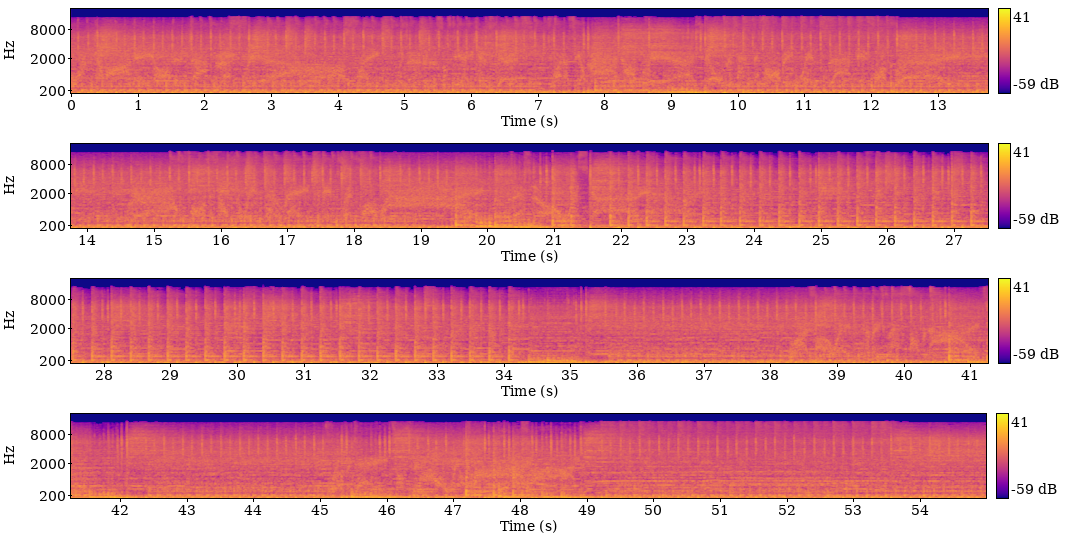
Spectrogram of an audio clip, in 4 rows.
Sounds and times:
Guitar: 0.0s - 54.9s.

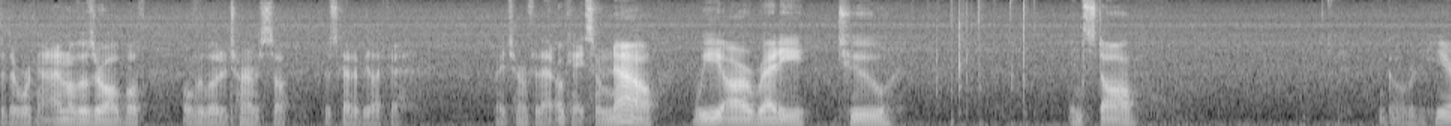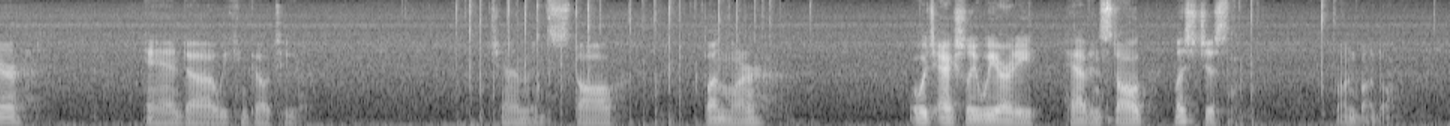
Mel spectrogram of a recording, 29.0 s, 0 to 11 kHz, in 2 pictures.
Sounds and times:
Speech: 0.0s - 4.1s, 5.0s - 9.0s, 10.7s - 11.4s, 13.8s - 14.9s, 16.0s - 17.6s, 19.4s - 20.8s, 21.6s - 22.2s, 23.6s - 26.9s, 27.9s - 28.5s
Computer keyboard: 9.4s - 10.4s, 19.0s - 22.7s, 26.8s - 28.2s.

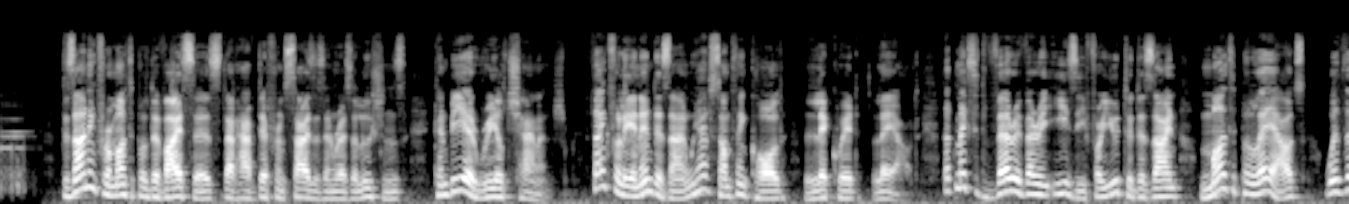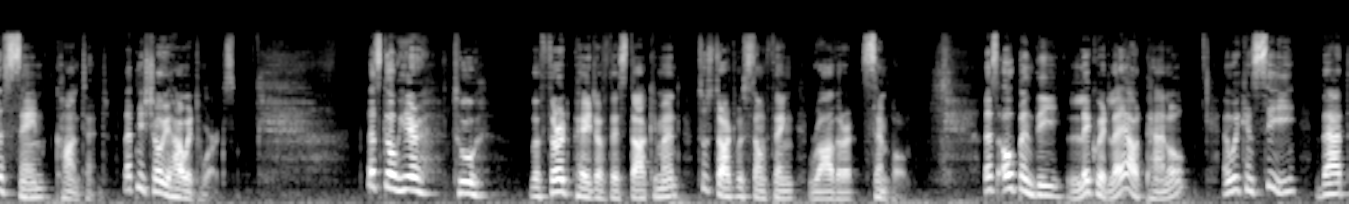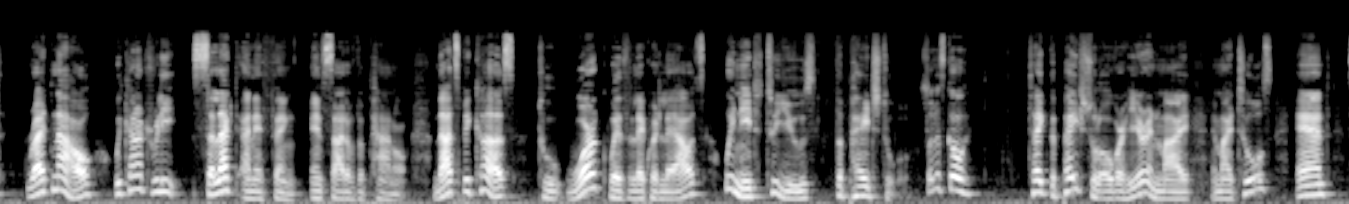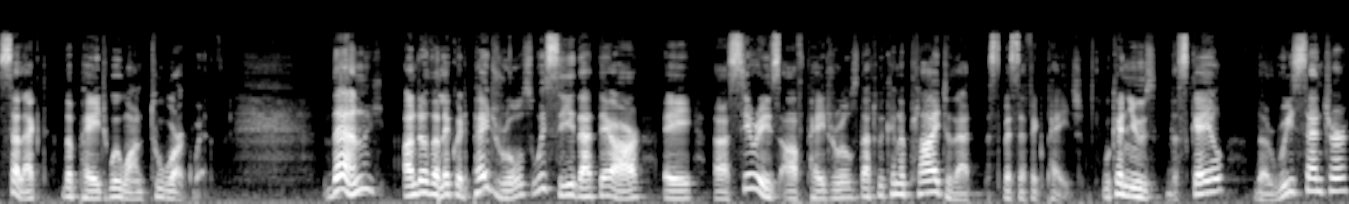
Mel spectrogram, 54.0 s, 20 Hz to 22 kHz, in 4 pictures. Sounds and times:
Speech: 0.6s - 15.9s, 17.2s - 22.6s, 23.3s - 42.6s, 43.7s - 53.9s.

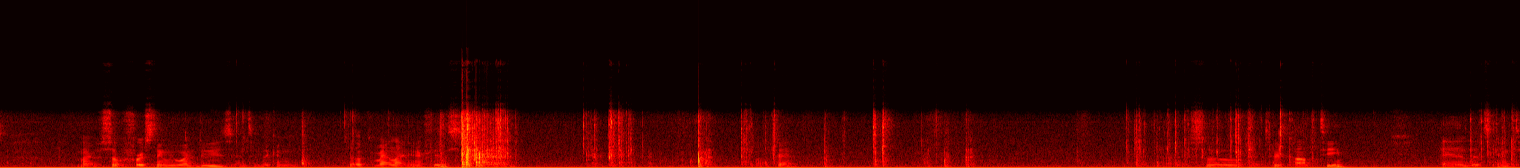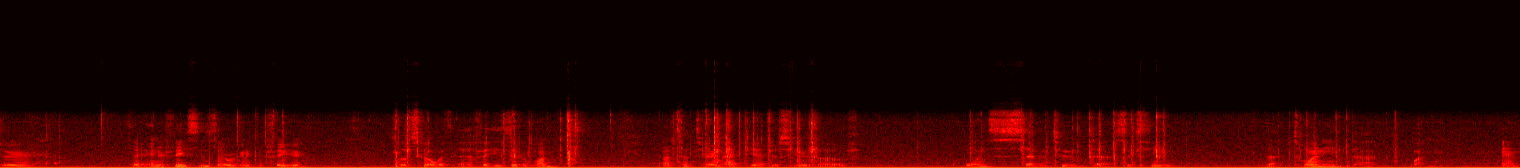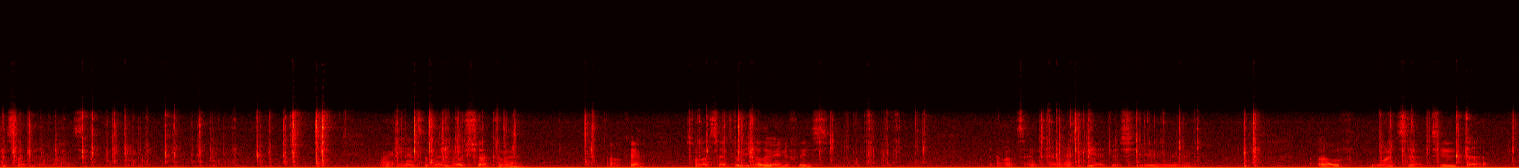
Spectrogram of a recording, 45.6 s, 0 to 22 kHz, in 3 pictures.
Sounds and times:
Speech: 0.8s - 5.2s, 7.5s - 8.0s, 11.8s - 13.5s, 14.4s - 15.7s, 16.5s - 18.4s, 19.1s - 20.9s, 21.8s - 23.8s, 24.8s - 27.0s, 27.8s - 29.6s, 30.2s - 31.3s, 34.2s - 35.7s, 36.4s - 38.8s, 40.3s - 42.4s, 43.5s - 45.4s.

